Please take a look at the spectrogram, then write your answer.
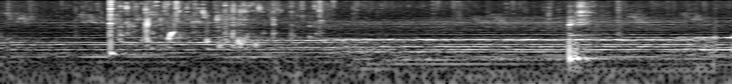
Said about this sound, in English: Start out by pouring the spirit.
